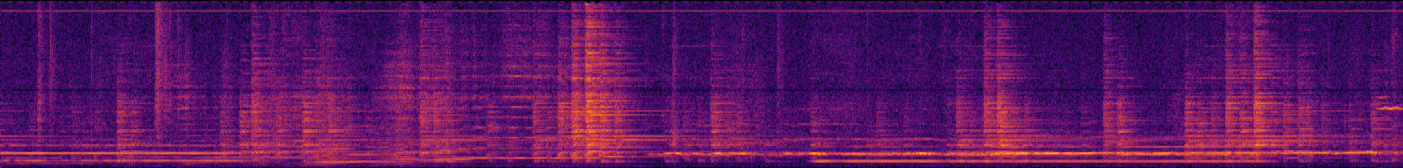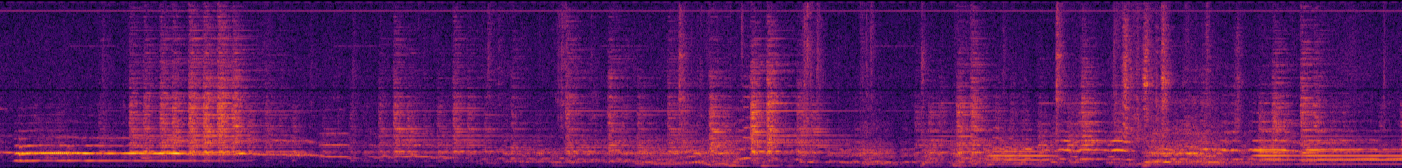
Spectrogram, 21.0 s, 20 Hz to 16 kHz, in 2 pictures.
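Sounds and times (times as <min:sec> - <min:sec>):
cymbal and percussion strikes: 0:00.0 - 0:21.0
trumpet: 0:00.0 - 0:21.0
tenor saxophone: 0:14.6 - 0:21.0.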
